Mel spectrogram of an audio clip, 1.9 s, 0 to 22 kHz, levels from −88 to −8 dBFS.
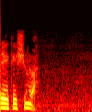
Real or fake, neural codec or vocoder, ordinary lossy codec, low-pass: real; none; Opus, 24 kbps; 7.2 kHz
